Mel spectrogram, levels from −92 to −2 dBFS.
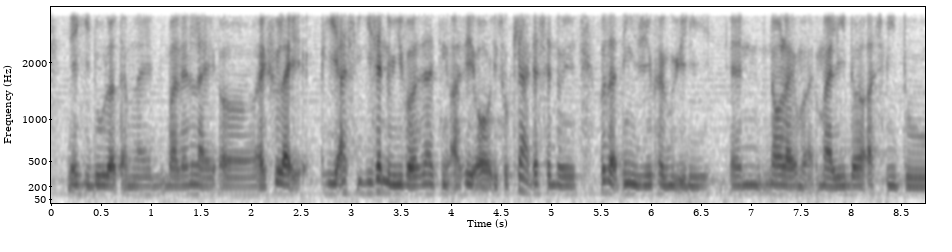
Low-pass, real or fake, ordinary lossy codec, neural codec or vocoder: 3.6 kHz; real; none; none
